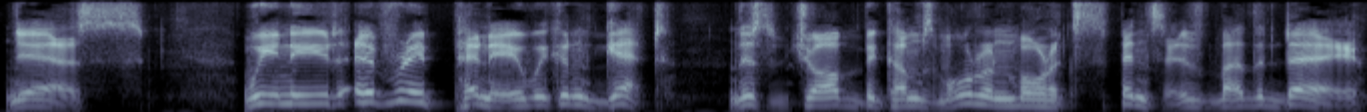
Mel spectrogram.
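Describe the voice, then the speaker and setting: A man voicing an earnest middle-aged London magistrate who lectures with energy, higher and louder than his own voice. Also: a little slow, no echo, lo-fi sound. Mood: brisk. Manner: lively, preachy, warms to his theme.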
